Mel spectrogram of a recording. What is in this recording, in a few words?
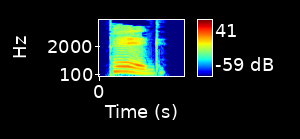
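"pig(s)", British English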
